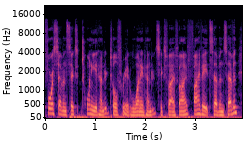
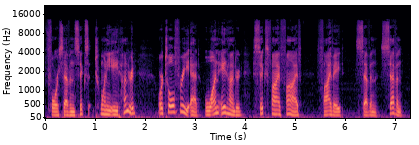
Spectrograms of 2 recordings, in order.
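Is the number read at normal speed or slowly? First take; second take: normal; slowly. First: The number is read at normal speed. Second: The number is read slowly and carefully.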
